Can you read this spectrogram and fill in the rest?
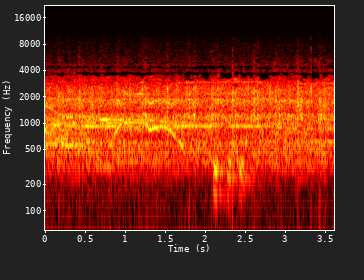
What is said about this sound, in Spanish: un aplauso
